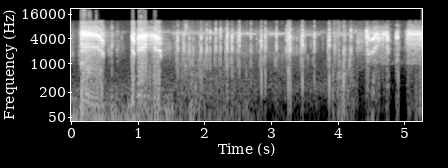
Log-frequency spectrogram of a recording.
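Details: Red-nest swiftlet (walet sarang merah) lure sound: loud shrill squeaky bursts at the start and end, with quieter rapid clicking and chirps over a steady high tone between.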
